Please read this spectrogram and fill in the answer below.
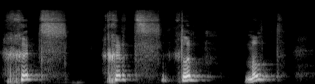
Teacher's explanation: ons sê dit met 'n e klank, die sogenaamde schwa, maar telkens word het geskryf met 'n i, wat dan as 'n e uitgespreek word.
